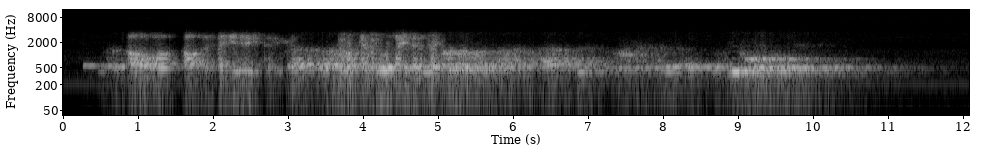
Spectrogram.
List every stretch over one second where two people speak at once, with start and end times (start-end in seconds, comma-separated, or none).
3.7-5.1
